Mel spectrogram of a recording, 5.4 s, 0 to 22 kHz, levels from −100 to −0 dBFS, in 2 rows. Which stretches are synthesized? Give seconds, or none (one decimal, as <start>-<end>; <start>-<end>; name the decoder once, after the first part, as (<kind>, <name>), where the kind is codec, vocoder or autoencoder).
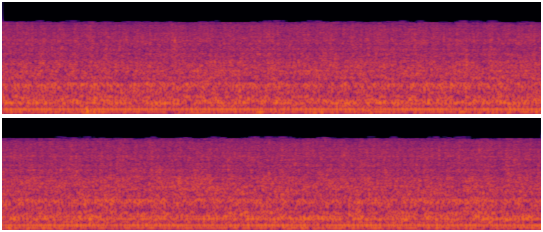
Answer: none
